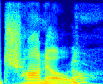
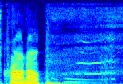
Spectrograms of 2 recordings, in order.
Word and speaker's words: Chrono: why does my Chrono I'm saying Chrono are you getting chano maybe he meets Chrono yeah knows how you say it no it's it's Chrono but anyways yeah I'm not saying chano at the very least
